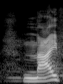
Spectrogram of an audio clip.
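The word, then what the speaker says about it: knife: अगर जो साधारण पढ़ा होगा तो वाइफ और नाइफ है, नाइफ में के लगता है, के साइलेंट रहता है।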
